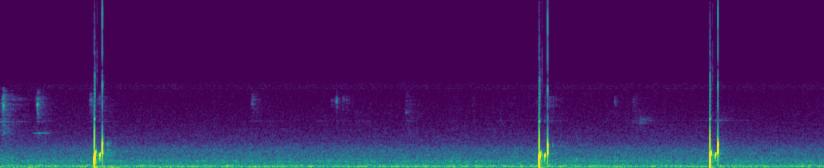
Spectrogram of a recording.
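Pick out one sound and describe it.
A short electronic blip sounds as each new chat message arrives.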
